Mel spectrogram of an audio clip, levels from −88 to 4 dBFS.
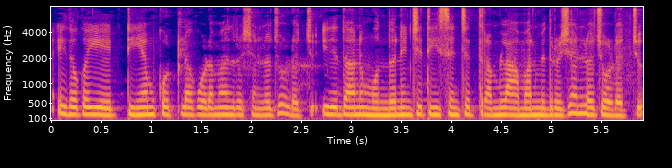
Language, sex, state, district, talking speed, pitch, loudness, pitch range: Telugu, female, Andhra Pradesh, Krishna, 200 wpm, 190 Hz, -12 LUFS, 180-195 Hz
